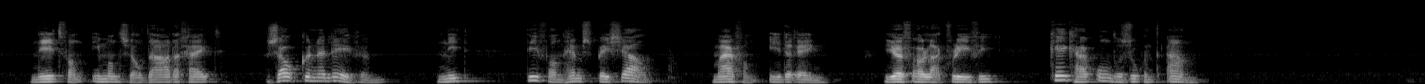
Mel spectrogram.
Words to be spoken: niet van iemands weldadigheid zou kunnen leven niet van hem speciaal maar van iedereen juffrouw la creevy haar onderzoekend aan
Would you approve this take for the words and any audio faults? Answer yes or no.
no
